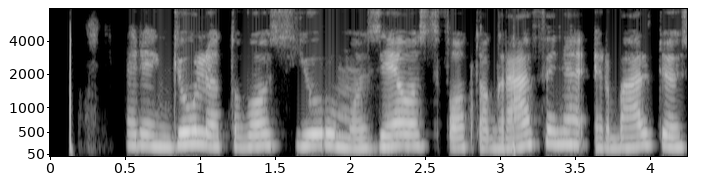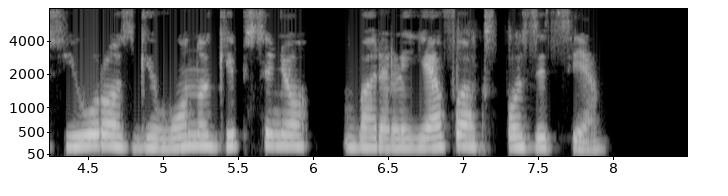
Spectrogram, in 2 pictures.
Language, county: Lithuanian, Klaipėda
